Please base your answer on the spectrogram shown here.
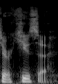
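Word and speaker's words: Siracusa: never actually answered the question did you it's pronounced syracusa um in it like I said in its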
